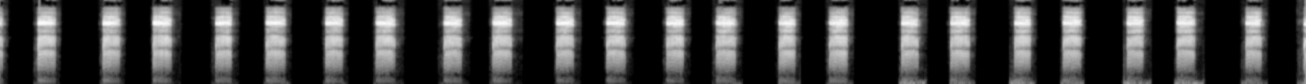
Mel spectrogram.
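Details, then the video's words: Long run of corncrake calls: about twenty-three grating, rasping notes delivered steadily at roughly two per second, with a clean, quiet background. "صوت مرعه الغيط Cerx cerx sound"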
